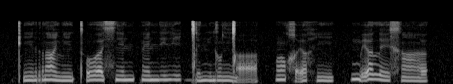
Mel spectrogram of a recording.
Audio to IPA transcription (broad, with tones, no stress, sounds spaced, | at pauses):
kʼ ĩ˨ r ã˦˨ ʎ ĩ˨ tʼ o˦ ɐ̯ sʲ ẽ˦ nʲ p ẽ˦ nʲ i˦ j i˦ ɡ͡ǀ e˦ nʲ ɡ õ˦ ŋ͡ǀ a̰˨ | õ˦ χ ḛ˨ ɐ̯ h ĩ˨ | m ḛ˦ ɐ̯ l e˨ x ã˨ ɐ̯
